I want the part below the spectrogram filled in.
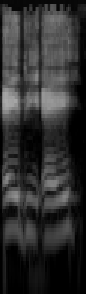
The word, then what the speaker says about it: Ada: It's going to be nice to talk some After Yang, another A24 movie with an ADA character, this time pronounced Ada in this movie.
